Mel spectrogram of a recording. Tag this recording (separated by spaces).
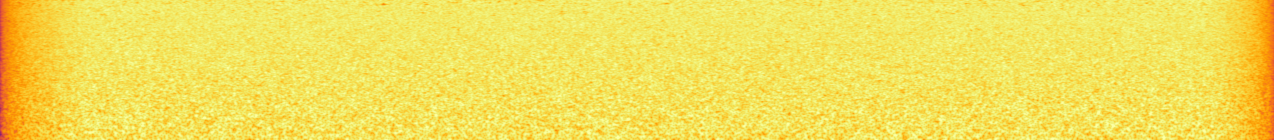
Futuristic Noise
